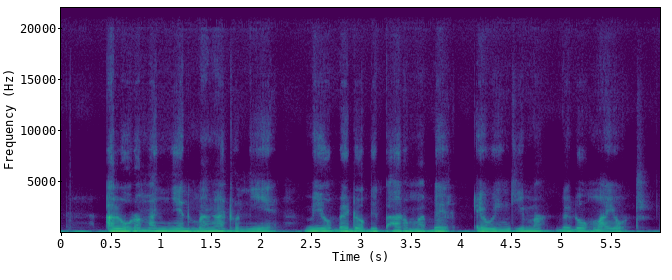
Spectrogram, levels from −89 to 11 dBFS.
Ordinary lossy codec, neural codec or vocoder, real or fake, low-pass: none; codec, 44.1 kHz, 2.6 kbps, SNAC; fake; none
